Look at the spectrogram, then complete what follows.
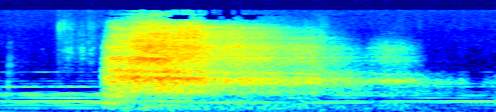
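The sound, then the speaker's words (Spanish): A forceful, breathy exhale with the mouth wide open, tongue out and eyes wide during a lion-face exercise: a hoarse rushing breath that swells suddenly, then fades over about two seconds. A person imitating a lion's roar, heard alone against a soft background hum. “Podemos emitir el rugido.”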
